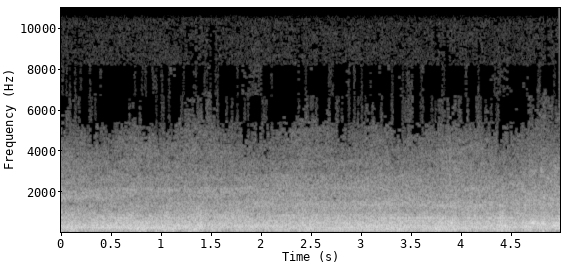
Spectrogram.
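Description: A train at a rail station rumbles steadily and loudly, a continuous low roar with rattling undertones and a faint high hiss, holding even for the whole stretch with no voices.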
